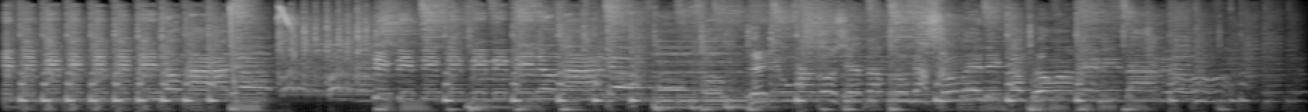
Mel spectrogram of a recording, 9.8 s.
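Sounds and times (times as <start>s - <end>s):
forró estourado music: 0.0s - 9.8s.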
